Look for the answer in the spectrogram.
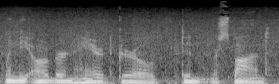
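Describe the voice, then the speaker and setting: A man's voice: low voice, fairly even intonation, measured pace. A man narrating a dramatic fantasy story from a script. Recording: clear hiss behind the narration.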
